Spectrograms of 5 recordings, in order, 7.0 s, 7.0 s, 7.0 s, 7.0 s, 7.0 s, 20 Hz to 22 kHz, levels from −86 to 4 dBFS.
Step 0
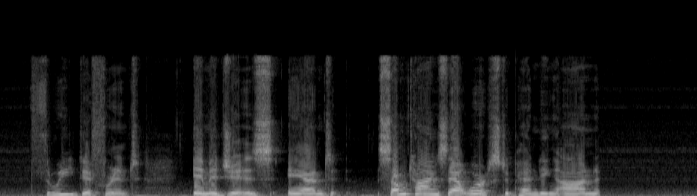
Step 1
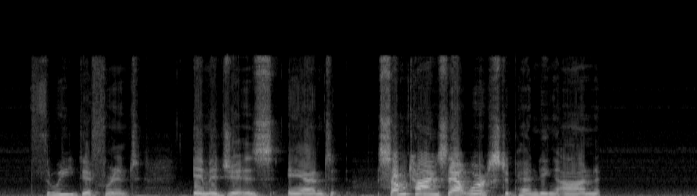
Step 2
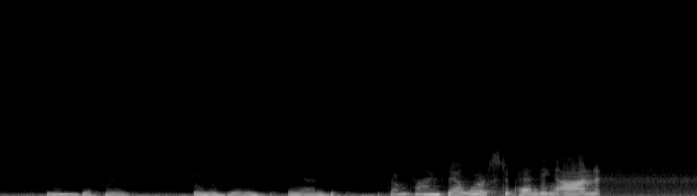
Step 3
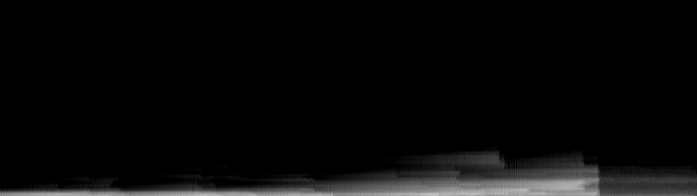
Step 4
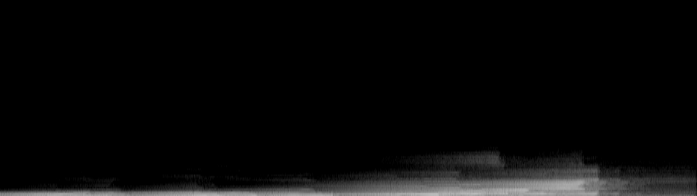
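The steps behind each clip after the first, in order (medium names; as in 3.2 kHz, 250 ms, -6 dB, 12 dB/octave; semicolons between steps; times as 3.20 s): time-frequency box 3.52–5.08 s, 930–5000 Hz +9 dB; trim -3.5 dB
low-pass sweep 200 Hz -> 1.8 kHz, 4.03–5.99 s
reverse spectral sustain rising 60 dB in 2.78 s; trim +3 dB
feedback delay 221 ms, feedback 33%, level -18 dB; trim -1.5 dB; AAC 64 kbps 32 kHz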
